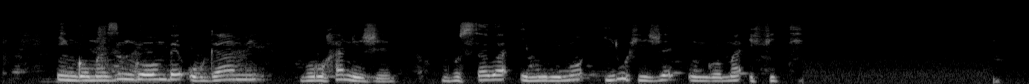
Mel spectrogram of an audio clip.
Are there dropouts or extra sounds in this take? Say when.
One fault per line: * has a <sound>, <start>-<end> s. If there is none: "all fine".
all fine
